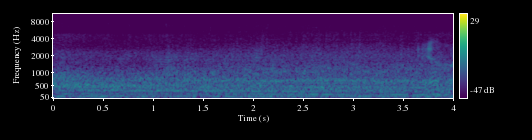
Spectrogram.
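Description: Steady, even drone of a pack of NASCAR Cup stock cars running together, heard as track sound under the broadcast.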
